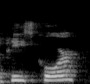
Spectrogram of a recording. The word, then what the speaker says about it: Peace Corps: oldest friends is considering joining the peace corps that's how you pronounce that word as you guys probably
